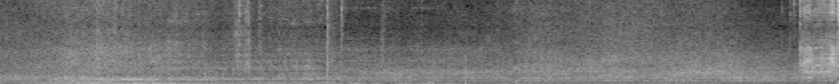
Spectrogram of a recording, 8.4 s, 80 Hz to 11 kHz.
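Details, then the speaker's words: 2009 Ducati Monster 696 at startup on the stock exhaust, before the Two Brothers pipe, K&N filter and Power Commander install. Soft, steady, low twin burble with an even beat; a quiet, healthy normal idle. "Sounds like a quiet Ducati. That's about it."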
